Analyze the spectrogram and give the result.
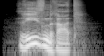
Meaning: Ferris wheel, big wheel
- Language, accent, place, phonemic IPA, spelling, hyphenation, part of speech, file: German, Germany, Berlin, /ˈʁiːzn̩ˌʁaːt/, Riesenrad, Rie‧sen‧rad, noun, De-Riesenrad.ogg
